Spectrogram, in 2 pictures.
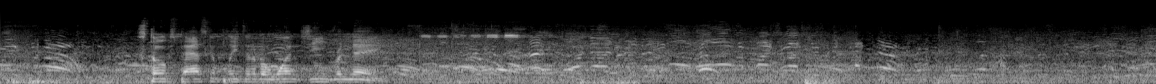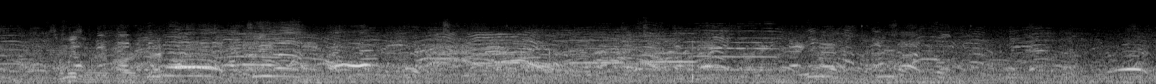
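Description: A crowd of people chatters and murmurs outdoors.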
